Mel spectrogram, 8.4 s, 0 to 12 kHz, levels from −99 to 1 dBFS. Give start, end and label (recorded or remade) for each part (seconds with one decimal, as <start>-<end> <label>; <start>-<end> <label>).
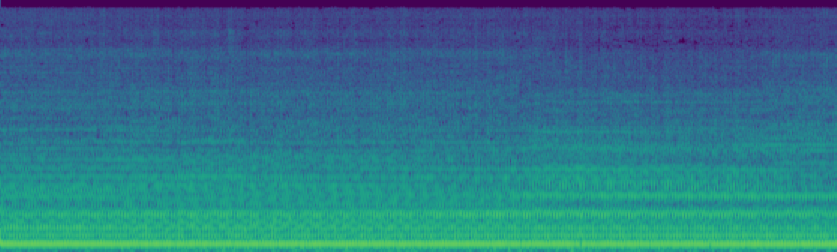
0.0-8.4 recorded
